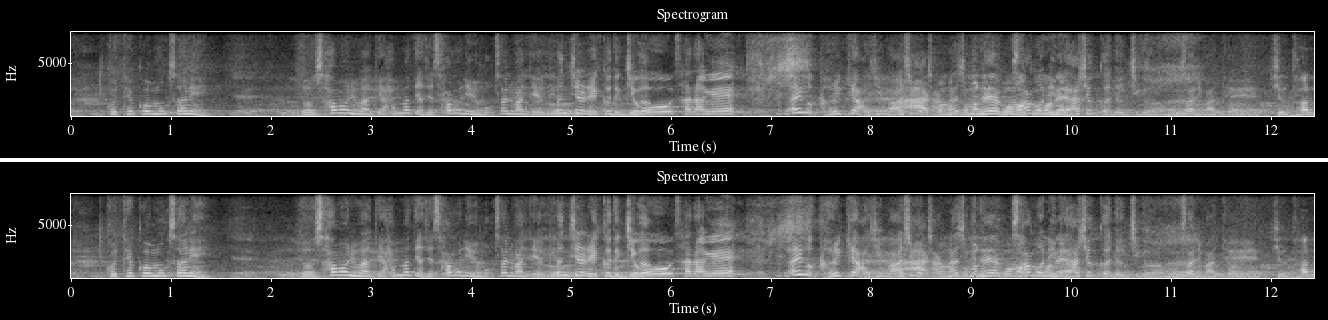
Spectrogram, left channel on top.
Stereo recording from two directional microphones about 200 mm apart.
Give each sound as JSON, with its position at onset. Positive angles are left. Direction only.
{"t": 0.3, "sound": "speech", "side_deg": -30}
{"t": 2.3, "sound": "speech", "side_deg": -20}
{"t": 5.8, "sound": "speech", "side_deg": -10}
{"t": 7.2, "sound": "speech", "side_deg": -25}
{"t": 9.0, "sound": "speech", "side_deg": 50}
{"t": 9.5, "sound": "speech", "side_deg": -20}
{"t": 12.0, "sound": "speech", "side_deg": 45}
